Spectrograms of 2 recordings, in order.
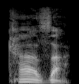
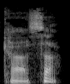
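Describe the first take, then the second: First: The middle consonant is a buzzing z sound. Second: The middle consonant is a hissing s sound. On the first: The speaker calls it wrong. "umbrella isn't kaza with a Z" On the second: The speaker calls it right. "It's kasa with an S"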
